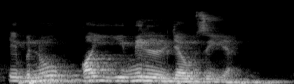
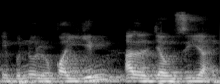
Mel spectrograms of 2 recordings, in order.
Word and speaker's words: Ibnu Qayyimil Jauziyah: Kunyahnya itu siapa? Ibnul Qayyim atau Ibnu Qayyimil Jauziyah. Apa maksudnya? Dan bukan Ibnul Qayyim Al-Jauziyah, itu kurang tepat. Karena Ibnu Qayyimil Jauziyah itu artinya anaknya si pengurus pesantren Al-Jauziyah.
